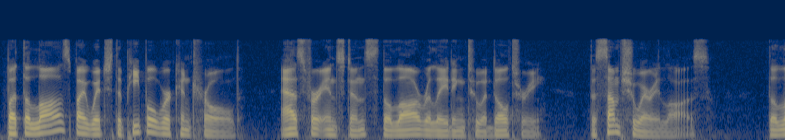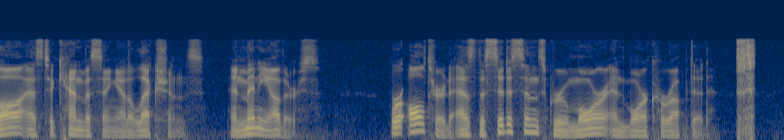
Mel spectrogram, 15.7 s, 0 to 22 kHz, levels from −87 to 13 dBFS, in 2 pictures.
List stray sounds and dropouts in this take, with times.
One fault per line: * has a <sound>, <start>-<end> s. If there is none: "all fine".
* has a laugh, 15.2-15.4 s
